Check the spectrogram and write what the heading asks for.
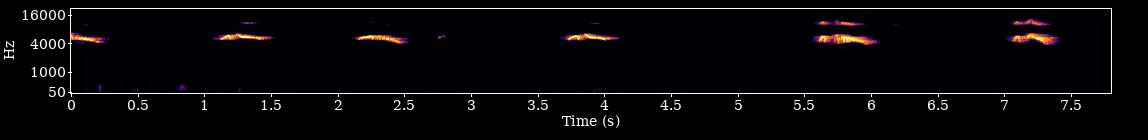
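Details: Song of the black phoebe: a steady series of short, high, slightly down-slurred chips about one per second, with faint low rustles at the start.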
